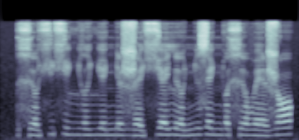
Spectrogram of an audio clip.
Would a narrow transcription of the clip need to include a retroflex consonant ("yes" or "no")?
yes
